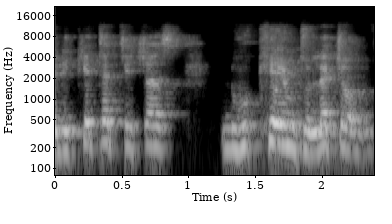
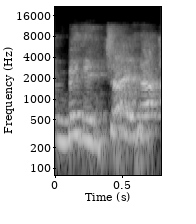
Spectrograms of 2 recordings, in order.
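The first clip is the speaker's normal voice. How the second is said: punchline dissolving into a laugh; 5 semitones higher, 5 dB louder than usual. Real, not acted. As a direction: say it while cracking up.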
